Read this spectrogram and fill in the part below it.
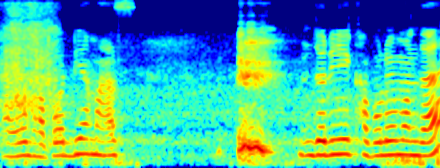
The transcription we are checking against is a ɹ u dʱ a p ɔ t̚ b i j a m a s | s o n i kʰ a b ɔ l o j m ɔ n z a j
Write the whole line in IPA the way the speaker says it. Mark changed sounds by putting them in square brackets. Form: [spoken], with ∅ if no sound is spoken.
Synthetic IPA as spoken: a ɹ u [bʱ] a p ɔ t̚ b i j a m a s | [z] o [d] i kʰ a b ɔ l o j m ɔ n z a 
